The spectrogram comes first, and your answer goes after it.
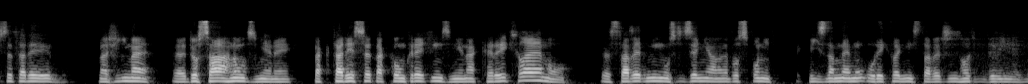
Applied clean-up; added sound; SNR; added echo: neural mask model DeepFilterNet 3.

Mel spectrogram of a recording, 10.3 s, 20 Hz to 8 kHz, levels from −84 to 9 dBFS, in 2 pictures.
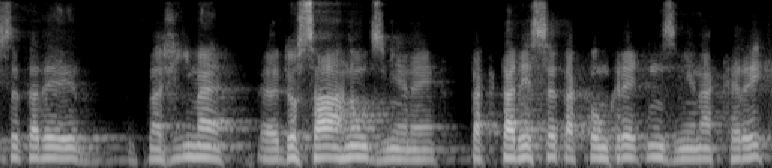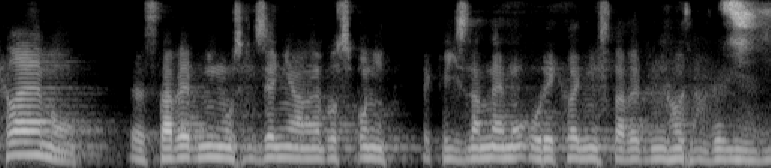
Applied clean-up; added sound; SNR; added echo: neural mask model Resemble Enhance denoiser.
